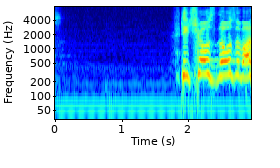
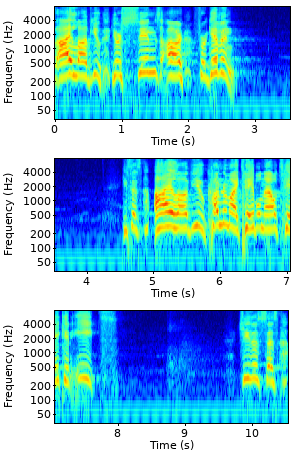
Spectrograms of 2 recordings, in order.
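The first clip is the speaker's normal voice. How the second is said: fervent proclamation; 7 dB louder than usual. Acted. Preacher voicing Jesus' declarations.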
